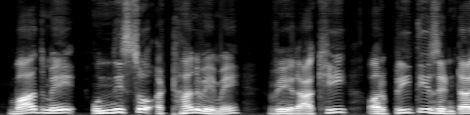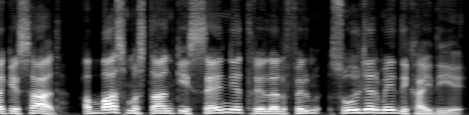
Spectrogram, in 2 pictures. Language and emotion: Hindi, neutral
